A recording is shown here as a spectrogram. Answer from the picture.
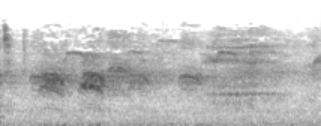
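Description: A crow cawing, three or four caws in the first three seconds.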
